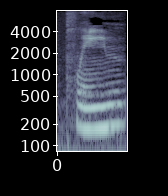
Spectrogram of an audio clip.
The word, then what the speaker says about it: Plaine: There's also Plain products, which is spelled Plaine, and they will send you shampoo and conditioner and face oil, which I love, the face oil.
